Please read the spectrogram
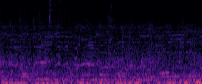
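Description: Indistinct voices of people chatting nearby over an uneven low rumble, with no single event standing out.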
